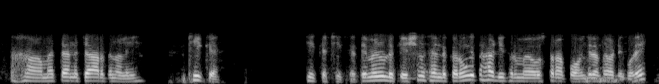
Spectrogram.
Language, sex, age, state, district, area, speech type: Punjabi, male, 30-45, Punjab, Bathinda, rural, conversation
